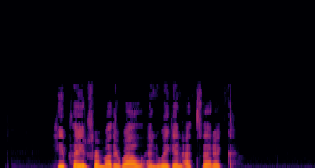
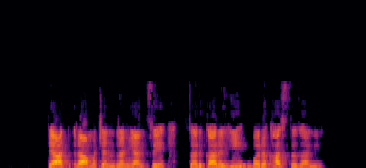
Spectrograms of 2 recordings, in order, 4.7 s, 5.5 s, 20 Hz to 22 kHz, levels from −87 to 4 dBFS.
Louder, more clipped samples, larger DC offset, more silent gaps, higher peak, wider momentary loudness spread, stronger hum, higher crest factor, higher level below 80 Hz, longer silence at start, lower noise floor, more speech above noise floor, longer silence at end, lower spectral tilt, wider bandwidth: about the same, -25 LUFS vs -23 LUFS; neither; neither; neither; second, -10 dBFS vs -4 dBFS; second, 6 LU vs 10 LU; neither; about the same, 16 dB vs 20 dB; about the same, -82 dBFS vs -82 dBFS; about the same, 0.85 s vs 0.75 s; second, -76 dBFS vs -90 dBFS; second, 52 dB vs 67 dB; first, 1.45 s vs 0.65 s; first, -6 dB/octave vs -3 dB/octave; about the same, 10.5 kHz vs 11.5 kHz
